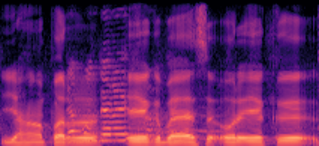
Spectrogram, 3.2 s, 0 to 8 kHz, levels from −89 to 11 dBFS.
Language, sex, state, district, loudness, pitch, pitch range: Hindi, male, Haryana, Charkhi Dadri, -14 LUFS, 120 Hz, 120-125 Hz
